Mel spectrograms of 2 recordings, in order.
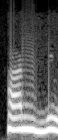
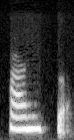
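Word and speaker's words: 汉字: Bacanya bukan Hanji, tapi Hanse.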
